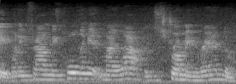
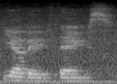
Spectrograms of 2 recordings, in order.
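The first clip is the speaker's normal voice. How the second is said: Terrence voice; 5 semitones lower, slower than usual. A narrator's reading. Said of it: "Terrence answers".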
